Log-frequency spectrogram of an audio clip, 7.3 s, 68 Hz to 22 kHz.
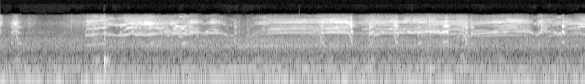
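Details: At the Gasunie nest in Groningen on 5 May 2020, peregrine falcons call during feeding: clear, drawn-out whining squeals with rising and falling pitch, several of them overlapping, broken by sharp ticks. Faint low hum throughout.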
